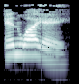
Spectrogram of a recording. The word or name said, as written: nya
